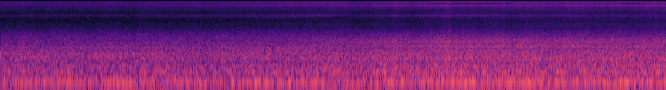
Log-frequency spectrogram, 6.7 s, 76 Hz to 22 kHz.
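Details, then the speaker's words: Jeep JL with Bestop Sunrider fabric top at about 58 mph after massaging windshield-frame top seal and loosening/retightening door rails: steady low wind and road roar, no whistle or flapping; much better than before, not perfect. "So now I'm going to slow back down to 55, and as you can tell, it's a whole lot better than it was. You know, I don't expect it to be perfect because it's a fabric top, you know, and these things have some noise to them."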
